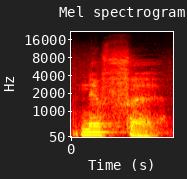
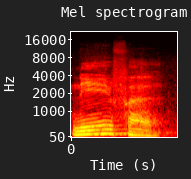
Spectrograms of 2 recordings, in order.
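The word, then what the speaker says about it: Neffe: அண்ணன் மகன் அது மாதிரி நெஃப் அது வந்து இரண்டு எதிர் வரும்போது எப்பொழுதுமே அதுக்கு முன்னாடி இருக்கிற உயிர் எழுத்தை குறில் மாதிரி வச்சிருக்கணும் நேப அப்படி சொல்லக்கூடாது நெஃப் இங்க பாருங்க இப்ப ரெண்டு ஒரே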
